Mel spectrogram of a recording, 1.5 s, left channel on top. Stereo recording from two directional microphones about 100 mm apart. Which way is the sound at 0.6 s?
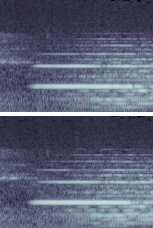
20° right (ahead or behind).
